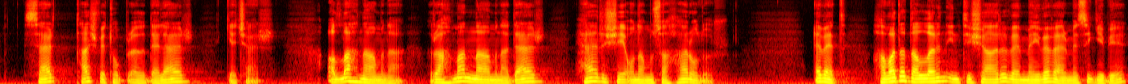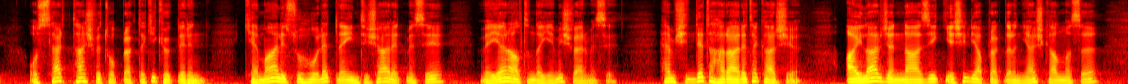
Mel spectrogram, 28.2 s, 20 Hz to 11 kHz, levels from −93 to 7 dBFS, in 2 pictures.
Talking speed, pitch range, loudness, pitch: 105 wpm, 100-125 Hz, -21 LUFS, 110 Hz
